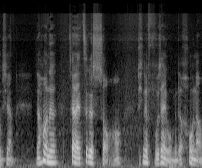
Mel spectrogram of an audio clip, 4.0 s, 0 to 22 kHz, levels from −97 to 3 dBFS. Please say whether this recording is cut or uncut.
cut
